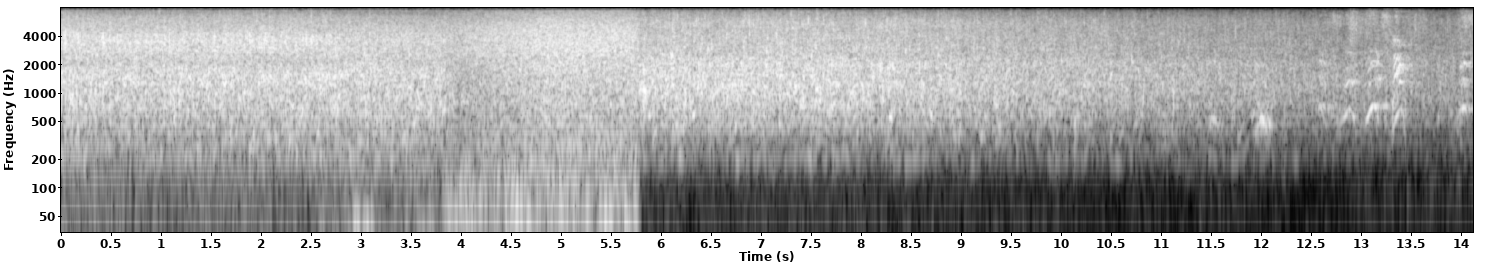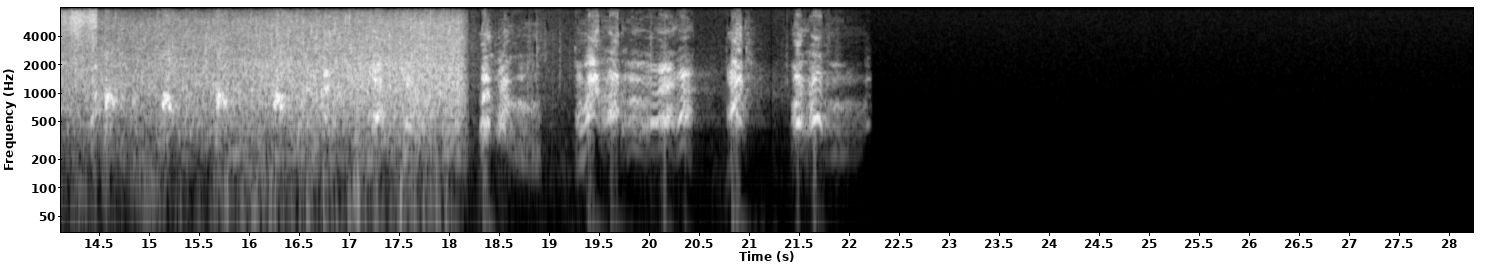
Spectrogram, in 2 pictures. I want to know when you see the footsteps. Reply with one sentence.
You can't hear the footsteps here.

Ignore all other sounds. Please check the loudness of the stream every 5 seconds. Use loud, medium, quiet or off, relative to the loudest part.
loud, loud, medium, medium, off, off.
